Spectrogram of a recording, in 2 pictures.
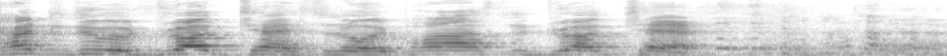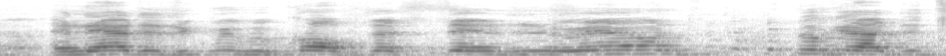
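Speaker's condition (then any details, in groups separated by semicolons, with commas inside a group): Cerebral palsy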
